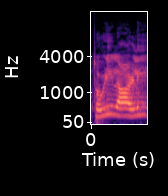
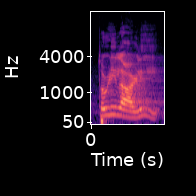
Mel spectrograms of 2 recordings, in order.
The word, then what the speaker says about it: தொழிலாளி: அந்த ஒரே ஒரு சொல்லில் மட்டும்தான் லகரம் லகரம் லகரம் மூன்றும் இணைந்திருக்கிறது அந்தச் சொல் தொழிலாளி என்பது இந்த ஒரு சொல்லைத் தவிர மூன்றும் இணைந்த சொல் தமிழில் கிடையாது எனவே கண்ணாடி முன் நின்று தொழிலாளி தொழிலாளி தொழிலாளி என்று மறுபடி மறுபடி நீங்கள் உச்சரித்து பழகினால் லகரம் லகரம் லகரம் மூன்றுமே உங்களுக்கு இயல்பாக உச்சரிக்க வந்துவிடும் கிவா ஜெகநாதன் சொல்வார் வாழைப்பழத்தை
